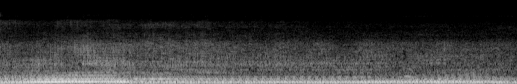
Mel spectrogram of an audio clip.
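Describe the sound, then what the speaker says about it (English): Loud trucks and cars pass outside as a continuous low engine rumble with a heavier vehicle swelling early on, then steady traffic drone throughout. "These damn trucks with this loud ass cars"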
